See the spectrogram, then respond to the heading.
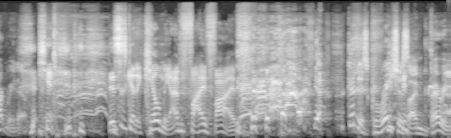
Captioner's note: laughs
